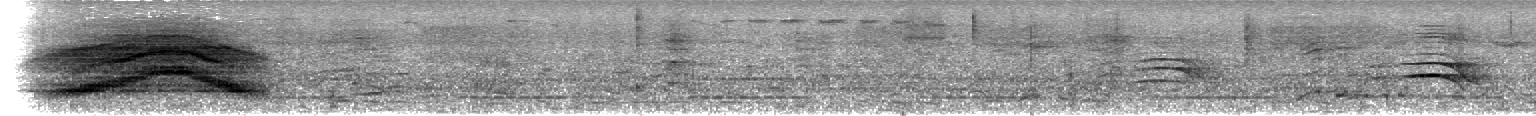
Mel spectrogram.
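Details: A female knobbed hornbill, a species rarely kept in zoos, gives one loud, nasal, drawn-out honk lasting under two seconds, with fainter, short arched notes near the end.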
